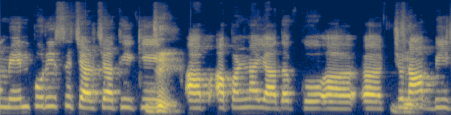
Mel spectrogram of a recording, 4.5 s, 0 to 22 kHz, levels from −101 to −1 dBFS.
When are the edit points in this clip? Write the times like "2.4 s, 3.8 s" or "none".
none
